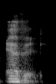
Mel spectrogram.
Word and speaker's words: Evette: And her last name, by the way, everybody, just so you can clear it out, it's pronounced Evett.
